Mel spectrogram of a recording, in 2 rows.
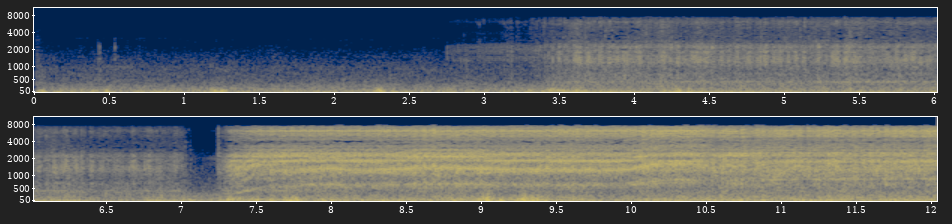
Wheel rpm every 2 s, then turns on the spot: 0, 0, 20, 20, 130, 200.
4-6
